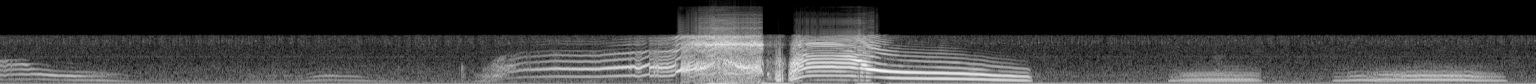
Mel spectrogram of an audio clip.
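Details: Domestic cat in a fight, caught on a cat collar camera: drawn-out wavering yowls rising and falling, swelling into a loud harsh screech around the middle, followed by shorter pulsed growling moans.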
